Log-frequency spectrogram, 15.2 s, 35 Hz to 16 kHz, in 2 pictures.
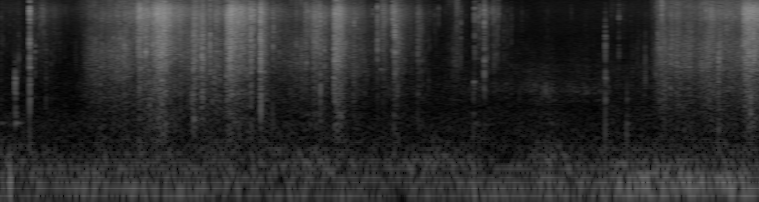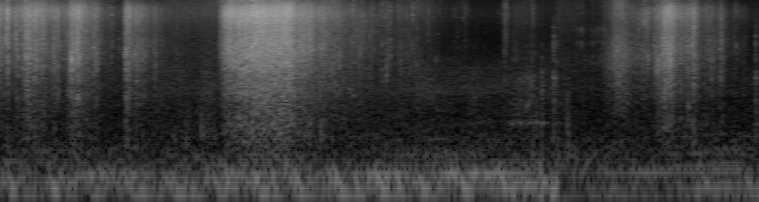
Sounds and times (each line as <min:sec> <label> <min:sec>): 0:00.4 footsteps in snow and dryleaves 0:05.1
0:06.3 footsteps in snow and dryleaves 0:15.1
